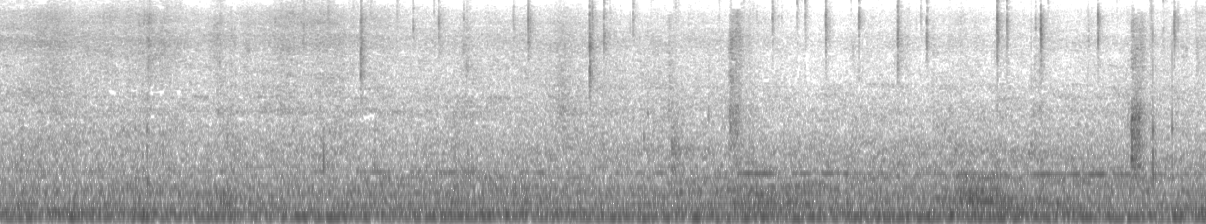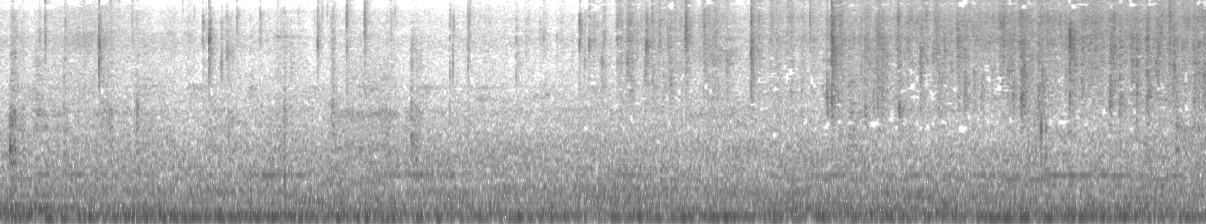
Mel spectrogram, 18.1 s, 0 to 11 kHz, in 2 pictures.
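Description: Schwing SP500 trailer concrete pump running with a steady low rumble, with scattered light ticks and drips over it. A hiss grows in over the last few seconds.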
